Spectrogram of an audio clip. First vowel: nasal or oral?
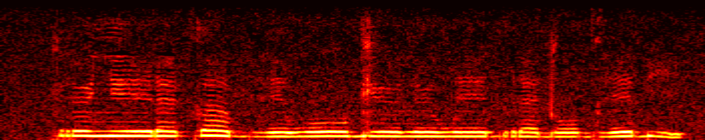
oral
